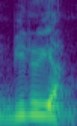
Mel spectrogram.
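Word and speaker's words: מִרְיָם: 그런데 마리아라고 하는 얘기는 무슨 얘기냐? 요거는 미르암이에요. 미르암. 원 발음은 미르암입니다.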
